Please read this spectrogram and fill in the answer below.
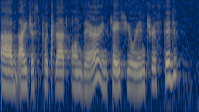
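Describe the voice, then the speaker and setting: Lively intonation marks this woman's speech, delivered in a Greek accent. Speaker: linguistics professor. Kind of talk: lecture.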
